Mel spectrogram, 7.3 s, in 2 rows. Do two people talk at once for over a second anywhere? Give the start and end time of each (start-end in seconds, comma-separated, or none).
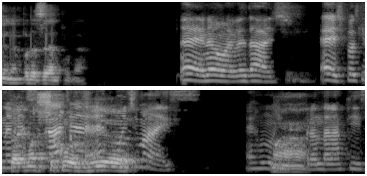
3.5-4.7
